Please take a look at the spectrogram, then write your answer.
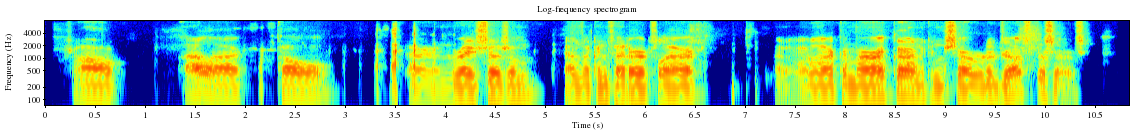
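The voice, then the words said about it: Mitch McConnell impression, Kentucky accent. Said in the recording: “I'm going to do a side by side for you. Mitch McConnell and Johnny Depp. ... So that's one accent from Kentucky.”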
